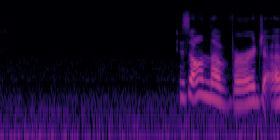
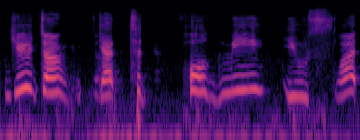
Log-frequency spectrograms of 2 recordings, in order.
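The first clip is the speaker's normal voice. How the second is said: higher, mock-angry drunken protest; flailing drunk; 11 semitones higher than usual. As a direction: lash out while being carried. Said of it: "flailing at him like".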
